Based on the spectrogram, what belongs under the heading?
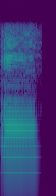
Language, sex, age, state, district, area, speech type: Manipuri, female, 60+, Manipur, Imphal East, rural, conversation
